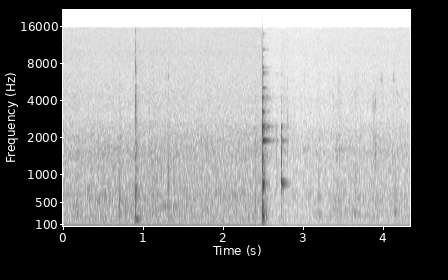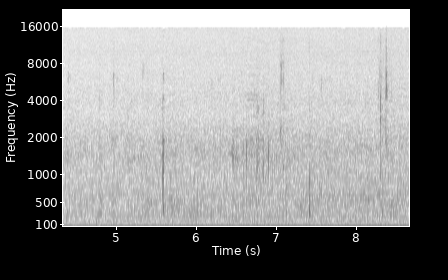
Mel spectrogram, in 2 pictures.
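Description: Close-up eating sounds of squid ink noodles: soft wet chewing with small mouth clicks, and one sharp clink of the metal fork on the plate about two and a half seconds in.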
